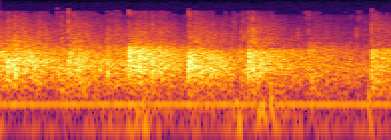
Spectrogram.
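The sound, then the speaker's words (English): Audience applause for a pastor celebrating six years of leadership at a church, a faint, steady wash of clapping that swells in a few brief surges. “We cannot give you enough applause. Let's do that one more time.”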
